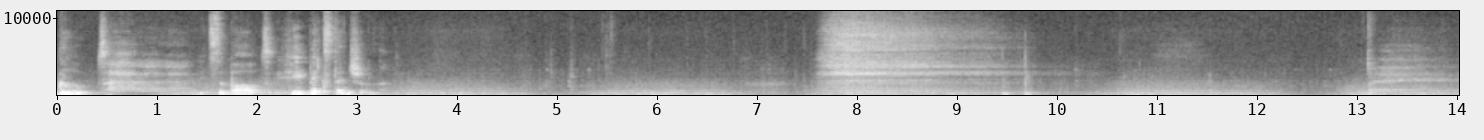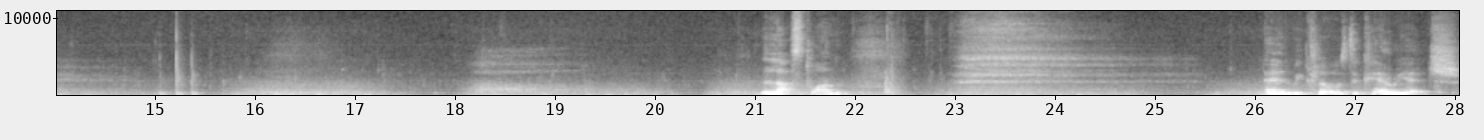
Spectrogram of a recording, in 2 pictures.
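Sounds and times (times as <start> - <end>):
woman breathing deeply: 5.6 - 11.8, 12.8 - 15.0, 22.0 - 25.9.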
